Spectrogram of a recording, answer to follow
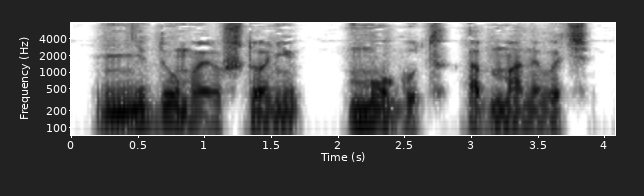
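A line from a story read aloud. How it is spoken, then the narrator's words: Slow. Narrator (Russian): медленно ответил он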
